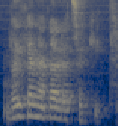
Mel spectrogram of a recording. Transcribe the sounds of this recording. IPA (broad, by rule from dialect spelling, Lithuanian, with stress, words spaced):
ˈʋɐɪˌkɑː nʲɛˈɡɐlʲ ɐtsɐˈkʲiːtʲ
